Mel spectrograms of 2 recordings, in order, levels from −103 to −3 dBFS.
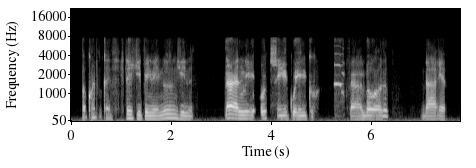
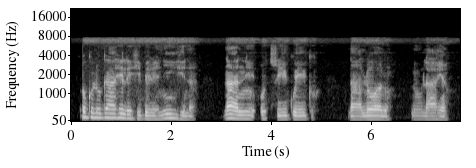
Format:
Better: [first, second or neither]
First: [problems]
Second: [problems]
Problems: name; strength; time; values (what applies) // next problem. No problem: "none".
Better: second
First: noise reduction (neural diffusion model UNIVERSE++)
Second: none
